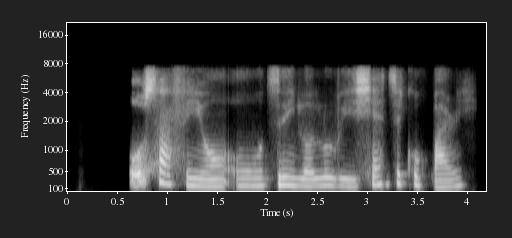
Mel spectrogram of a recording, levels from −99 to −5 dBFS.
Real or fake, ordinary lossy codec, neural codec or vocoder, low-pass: fake; none; codec, 16 kHz in and 24 kHz out, 0.9 kbps, LongCat-Audio-Codec, fine tuned four codebook decoder; 7.2 kHz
